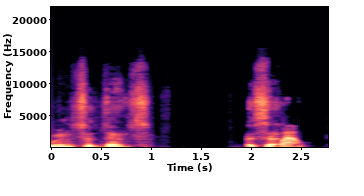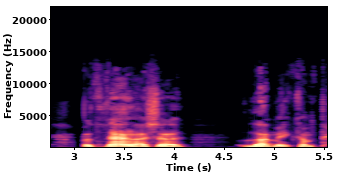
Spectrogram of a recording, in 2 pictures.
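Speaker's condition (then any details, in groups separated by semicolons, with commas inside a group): Tongue cancer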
